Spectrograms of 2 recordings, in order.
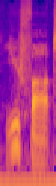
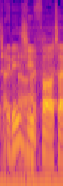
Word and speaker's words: Ufarte: And he said, but best was getting the Lopez Ufart sticker in España 82. I'm assuming that's how you pronounce it. It could be Ufarte, but it is Ufarte. I'm reliably informed.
